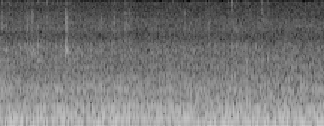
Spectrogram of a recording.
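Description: Hot water poured from a glass beaker into a ceramic mug: a steady pouring stream over constant room noise, with a few faint ticks in the first half second.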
